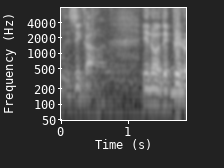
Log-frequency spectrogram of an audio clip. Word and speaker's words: Zika: goes wrong like Z ziga whatever they call call it zika that's how you say it zika you know they put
